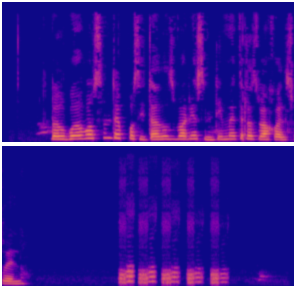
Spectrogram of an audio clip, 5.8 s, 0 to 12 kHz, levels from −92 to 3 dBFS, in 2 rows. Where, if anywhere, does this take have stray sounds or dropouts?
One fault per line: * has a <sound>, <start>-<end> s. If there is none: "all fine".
* has a laugh, 4.1-5.2 s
